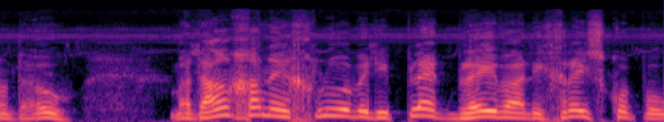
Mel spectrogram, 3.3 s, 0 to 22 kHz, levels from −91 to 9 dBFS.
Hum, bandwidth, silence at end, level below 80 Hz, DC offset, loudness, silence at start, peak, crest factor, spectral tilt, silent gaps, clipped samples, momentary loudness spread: none; 15 kHz; 0 s; -50 dBFS; under 0.1%; -20 LUFS; 0 s; -6 dBFS; 14 dB; -6.5 dB/octave; none; under 0.1%; 8 LU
